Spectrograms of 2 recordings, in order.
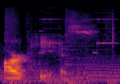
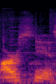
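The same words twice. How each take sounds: First: The first syllable sounds like 'ark'. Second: The first syllable sounds like 'arse'. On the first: It links the name to the arc-themed items. "All of the arc related things imply that it's like Arceus" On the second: It carries a rude double meaning. "I prefer how Arceus sounds, as well as the arse connotation"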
